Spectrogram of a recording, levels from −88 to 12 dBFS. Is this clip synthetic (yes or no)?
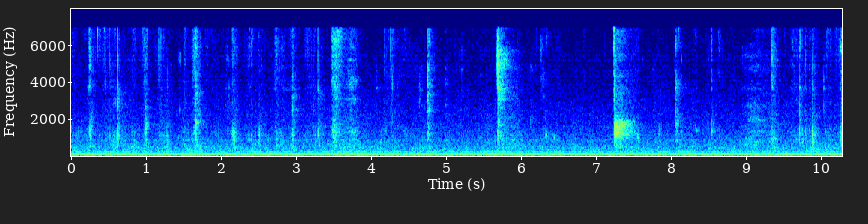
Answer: yes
